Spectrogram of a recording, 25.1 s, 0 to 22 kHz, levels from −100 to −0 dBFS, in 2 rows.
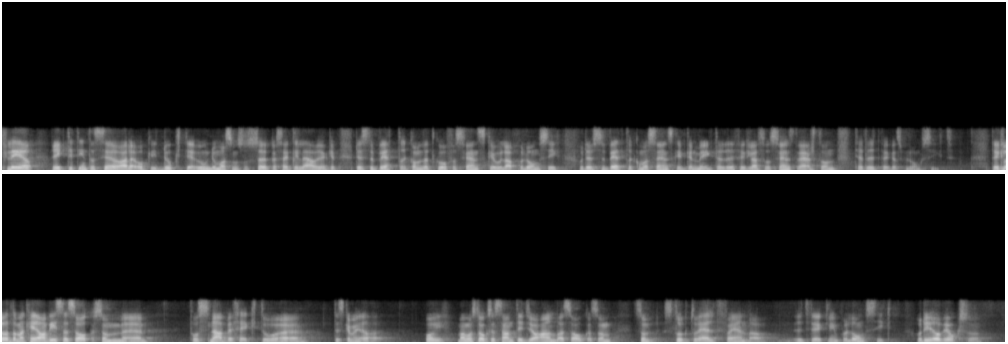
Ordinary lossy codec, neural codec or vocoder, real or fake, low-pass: Opus, 64 kbps; codec, 16 kHz, about 1 kbps, DyCAST, with the encoder's durations; fake; 5.4 kHz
